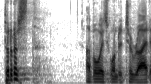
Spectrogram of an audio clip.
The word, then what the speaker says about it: Trst: The city of Trieste is pronounced Trst.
